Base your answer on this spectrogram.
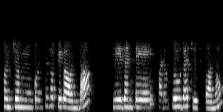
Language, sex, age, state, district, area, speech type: Telugu, female, 30-45, Telangana, Khammam, urban, conversation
